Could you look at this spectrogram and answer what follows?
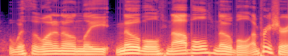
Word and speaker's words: Nobbel: some people are still I know it's Noble in fact so I remember fishing with you and I asked you this but some people are still like it's got to be novel you're saying it wrong you positive that is Noble are you really sure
